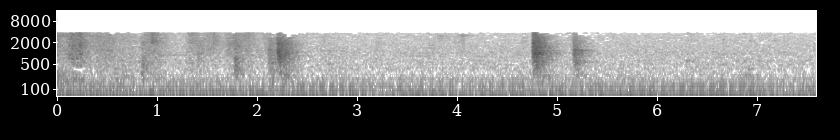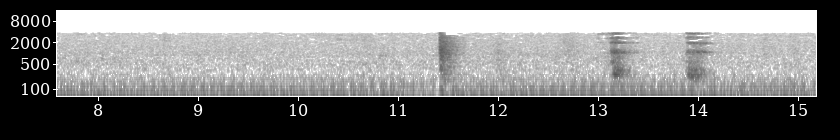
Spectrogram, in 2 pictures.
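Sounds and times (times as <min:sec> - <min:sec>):
low steady hum: 0:00.0 - 0:15.1
hiccups: 0:13.0 - 0:14.2.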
